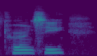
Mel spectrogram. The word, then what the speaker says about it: CRNC: new form of currency, the cryptocurrency called CRNC, pronounced as currency, an utility token run on Ethereum ERC20 tokens.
